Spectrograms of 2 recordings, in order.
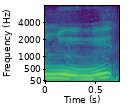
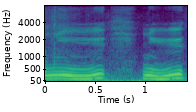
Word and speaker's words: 女: So 女, just be careful, the pronunciation is has a tricky yu sound. So 女.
